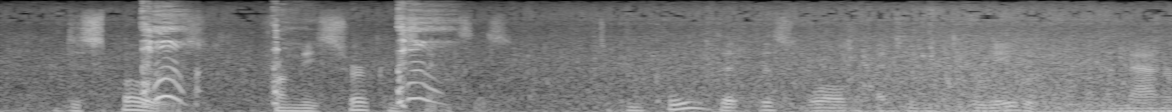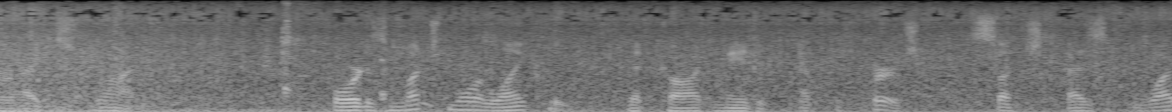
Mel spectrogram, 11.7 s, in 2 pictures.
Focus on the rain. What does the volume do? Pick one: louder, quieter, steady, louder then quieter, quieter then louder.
louder then quieter.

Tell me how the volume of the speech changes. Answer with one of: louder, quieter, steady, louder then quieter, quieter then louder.
quieter.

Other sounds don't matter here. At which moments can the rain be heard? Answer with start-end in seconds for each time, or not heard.
0.0-11.6.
